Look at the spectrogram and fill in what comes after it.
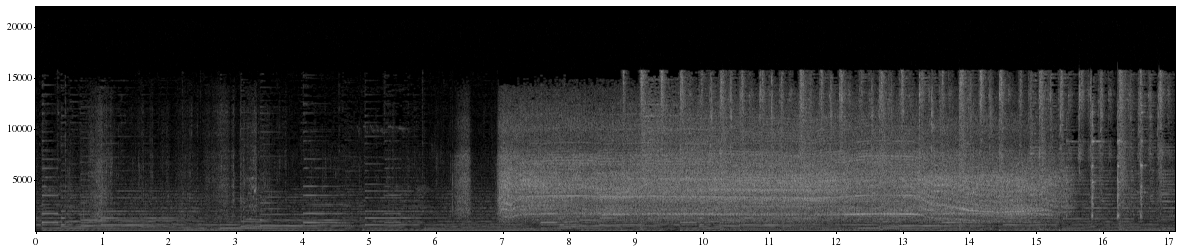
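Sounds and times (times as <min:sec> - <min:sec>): background music: 0:00.0 - 0:17.0
cordless drill boring wood: 0:06.3 - 0:16.9.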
